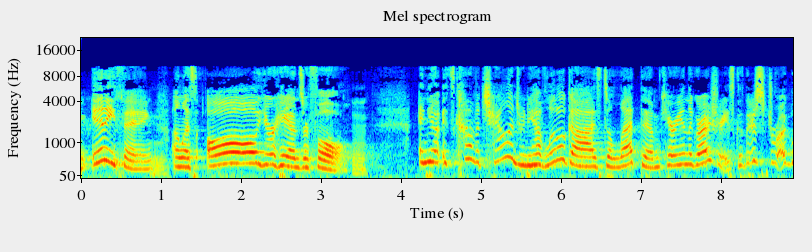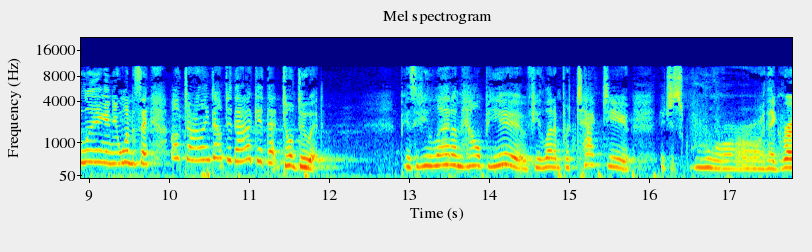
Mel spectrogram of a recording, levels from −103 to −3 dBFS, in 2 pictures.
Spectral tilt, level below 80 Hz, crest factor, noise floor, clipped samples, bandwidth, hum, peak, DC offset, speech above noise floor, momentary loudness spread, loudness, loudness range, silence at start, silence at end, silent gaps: -4 dB/octave; -50 dBFS; 18 dB; -58 dBFS; under 0.1%; 10.5 kHz; none; -8 dBFS; under 0.1%; 32 dB; 12 LU; -25 LUFS; 9 LU; 0 s; 0 s; none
